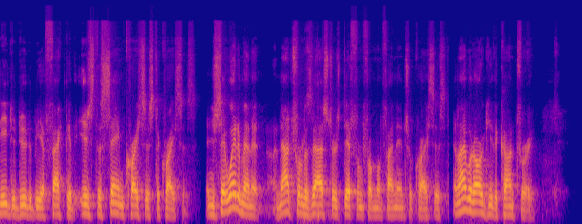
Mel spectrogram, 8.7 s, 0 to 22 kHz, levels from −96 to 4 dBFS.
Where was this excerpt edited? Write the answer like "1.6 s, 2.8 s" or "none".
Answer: 3.0 s, 6.7 s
